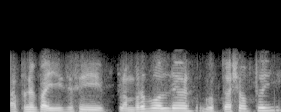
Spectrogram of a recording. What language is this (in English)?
Punjabi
